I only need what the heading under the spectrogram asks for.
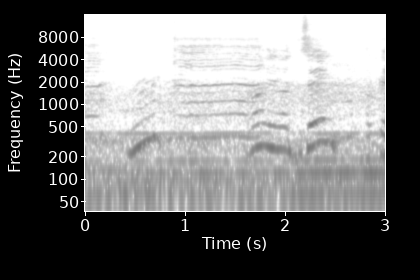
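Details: Pet female cockatoo talking outside, producing low, speech-like curving syllables in short bursts, some rising and some falling, over constant low background hum.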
